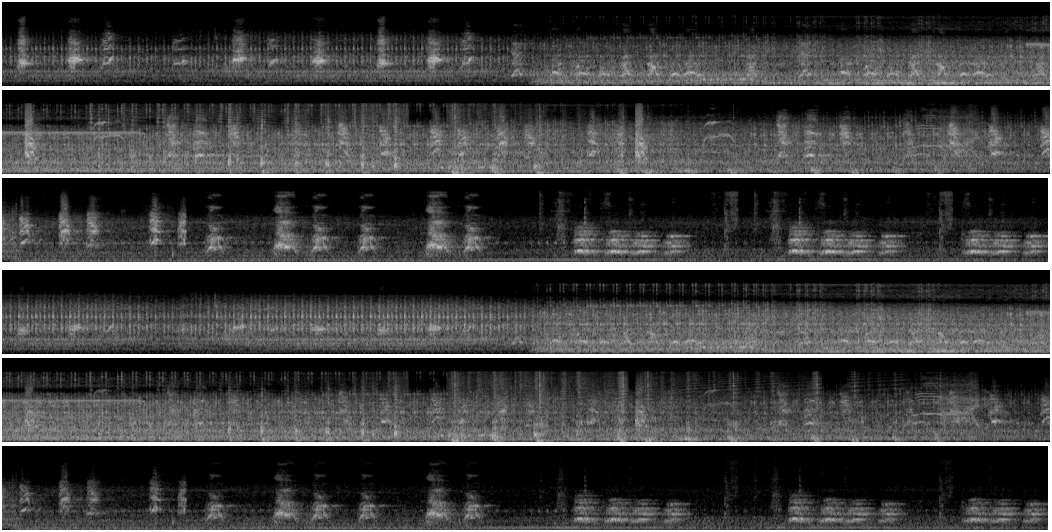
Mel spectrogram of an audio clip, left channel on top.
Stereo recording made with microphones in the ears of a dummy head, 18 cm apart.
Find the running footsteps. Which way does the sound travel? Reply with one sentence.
You can hear the running footsteps move to the right.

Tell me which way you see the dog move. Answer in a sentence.
In this clip you hear the dog stay put.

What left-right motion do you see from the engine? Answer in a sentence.
You can hear the engine go from the right side to the left.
